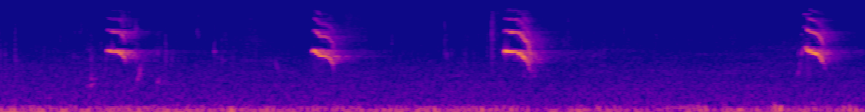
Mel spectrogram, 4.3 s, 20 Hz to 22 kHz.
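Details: Oriental small-clawed otters building a nest at Copenhagen Zoo, recorded 17 November 2016: four sharp, high chirps, each a brief downward-sweeping squeak, spaced about a second apart over a low background rumble.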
